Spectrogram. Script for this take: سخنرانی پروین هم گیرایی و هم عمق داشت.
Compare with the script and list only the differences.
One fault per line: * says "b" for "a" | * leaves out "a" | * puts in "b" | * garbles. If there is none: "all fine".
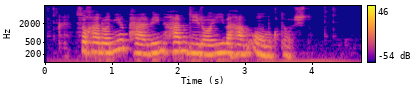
all fine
